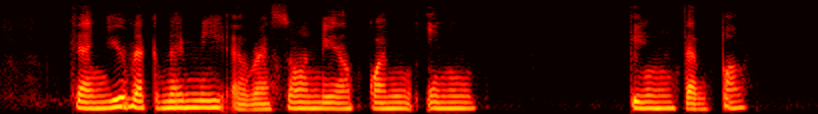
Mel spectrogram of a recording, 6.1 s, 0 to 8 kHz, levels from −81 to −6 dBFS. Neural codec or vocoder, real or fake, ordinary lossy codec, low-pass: codec, 16 kHz, 1 kbps, FreqCodec, larger model; fake; none; 7.2 kHz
